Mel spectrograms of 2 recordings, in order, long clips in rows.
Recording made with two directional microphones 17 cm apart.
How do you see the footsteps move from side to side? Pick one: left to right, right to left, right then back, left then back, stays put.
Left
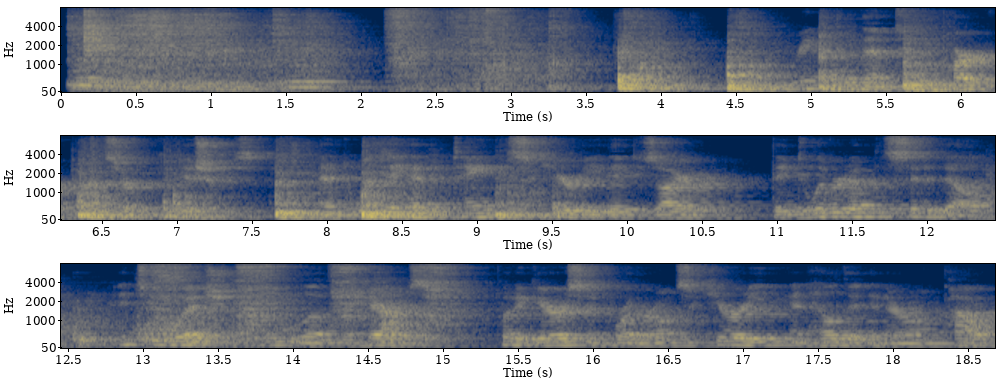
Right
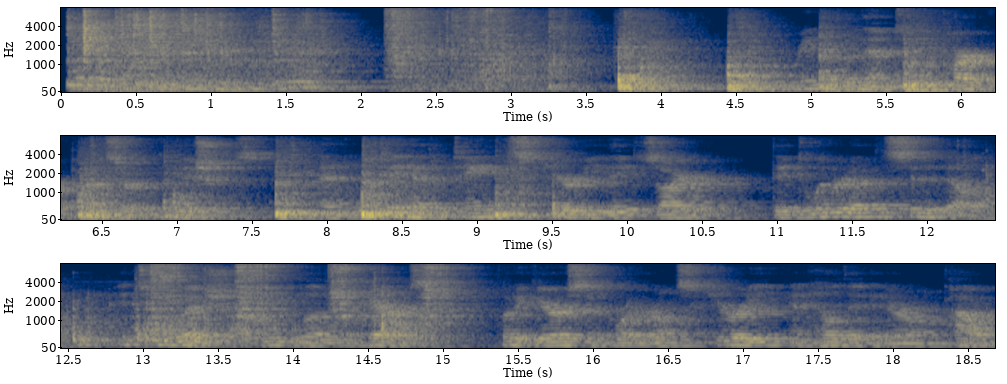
left then back.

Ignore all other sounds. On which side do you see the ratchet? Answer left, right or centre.
right.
